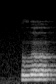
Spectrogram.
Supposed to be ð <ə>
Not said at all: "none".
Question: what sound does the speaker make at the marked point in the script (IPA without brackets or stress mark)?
ə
